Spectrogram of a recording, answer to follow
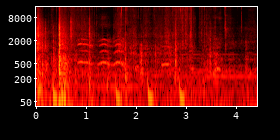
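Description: Brown paper takeout bag crinkling and a plastic takeout container being handled, with a brief melodic phrase about a second in.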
